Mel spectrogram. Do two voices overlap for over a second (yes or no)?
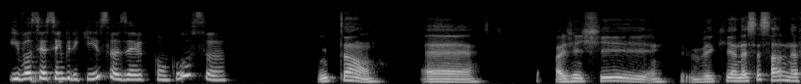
no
